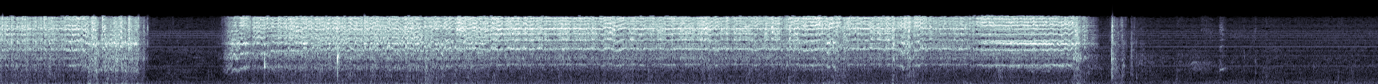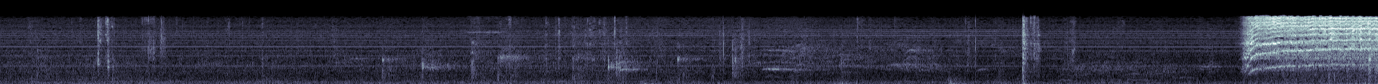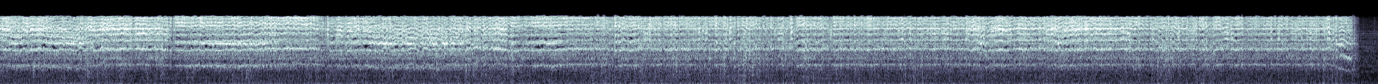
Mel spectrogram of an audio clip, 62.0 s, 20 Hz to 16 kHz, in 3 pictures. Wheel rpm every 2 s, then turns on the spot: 220, 70, 210, 210, 230, 230, 230, 220, 50, 0, 0, 0, 0, 0, 0, 0, 0, 0, 0, 30, 220, 220, 220, 220, 220, 230, 230, 230, 230, 240, 200.
none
